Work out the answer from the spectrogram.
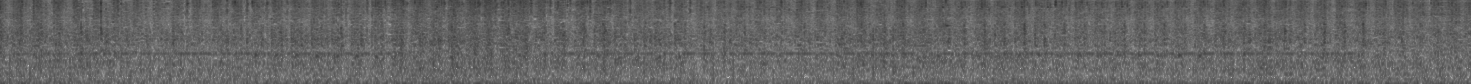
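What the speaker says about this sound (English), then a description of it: "we'll see this little placement stitch stitch out for the strawberry." Embroidery machine stitching an applique placement outline for a strawberry design, a fast steady mechanical rattle of needle strokes that continues evenly throughout at moderate volume.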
